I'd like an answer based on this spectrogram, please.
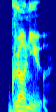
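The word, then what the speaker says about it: Gráinne: and I said well in Ireland they typically pronounce it Gru her face went red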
